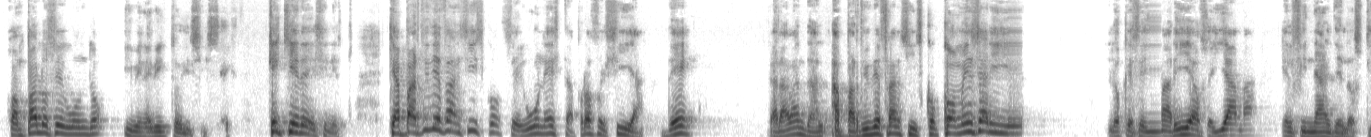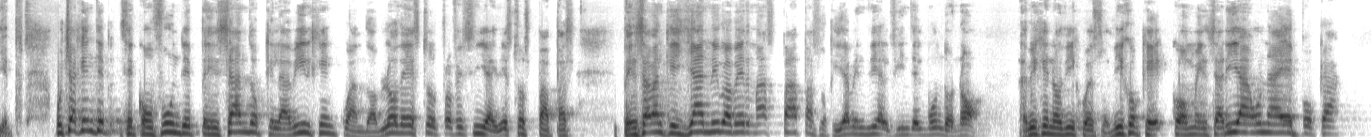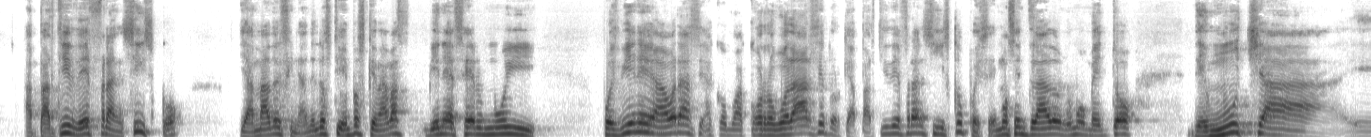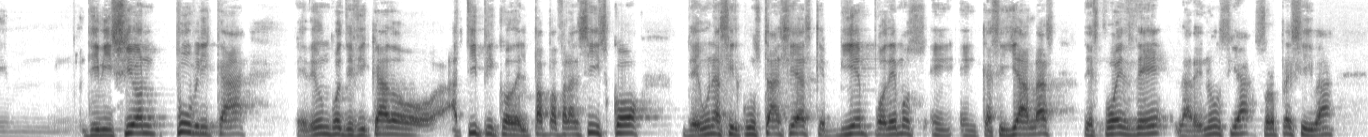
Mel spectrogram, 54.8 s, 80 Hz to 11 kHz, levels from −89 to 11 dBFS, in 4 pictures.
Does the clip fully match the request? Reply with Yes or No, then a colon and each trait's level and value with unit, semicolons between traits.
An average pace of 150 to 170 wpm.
Yes: average, 155 wpm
